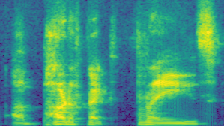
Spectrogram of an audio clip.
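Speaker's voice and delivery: ordinary talk, nothing marked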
